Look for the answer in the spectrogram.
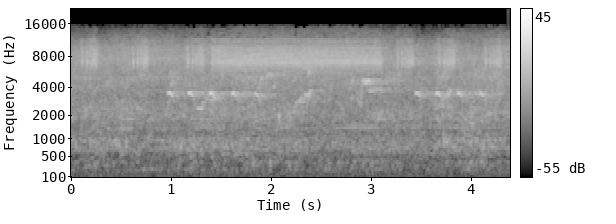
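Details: Australian birds singing: thin, high, drawn-out whistles recur at intervals, some sliding slightly, over a steady hissing drone that runs throughout.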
